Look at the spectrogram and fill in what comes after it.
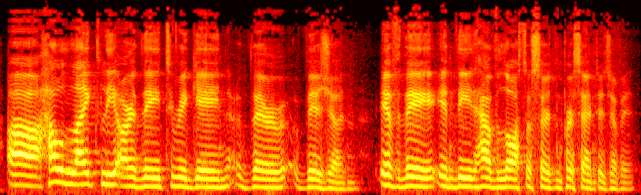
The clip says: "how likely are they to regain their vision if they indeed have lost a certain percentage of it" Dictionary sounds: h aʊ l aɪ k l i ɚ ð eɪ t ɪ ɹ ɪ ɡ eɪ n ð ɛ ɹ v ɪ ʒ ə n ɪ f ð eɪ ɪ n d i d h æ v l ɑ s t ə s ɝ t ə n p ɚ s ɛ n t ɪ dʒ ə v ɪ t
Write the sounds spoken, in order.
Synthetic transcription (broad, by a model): h aʊ l aɪ k l i ɚ ð eɪ t ɪ ɹ ɪ ɡ eɪ n ð ɛ ɹ v ɪ ʒ ə n ɪ f ð eɪ ɪ n d i d h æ v l ɑ s t ə s ɝ t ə n p ɚ s ɛ n t ɪ dʒ ə v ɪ t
